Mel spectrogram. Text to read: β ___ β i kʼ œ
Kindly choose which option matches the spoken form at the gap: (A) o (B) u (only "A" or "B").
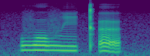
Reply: A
